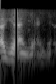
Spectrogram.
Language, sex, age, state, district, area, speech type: Odia, male, 60+, Odisha, Boudh, rural, conversation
